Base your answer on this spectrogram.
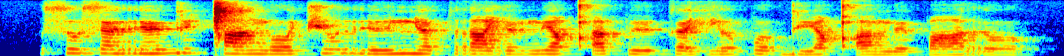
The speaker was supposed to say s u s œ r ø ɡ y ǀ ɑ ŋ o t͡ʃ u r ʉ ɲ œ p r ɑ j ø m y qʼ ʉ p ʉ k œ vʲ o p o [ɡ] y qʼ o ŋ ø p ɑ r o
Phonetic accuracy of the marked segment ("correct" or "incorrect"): correct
